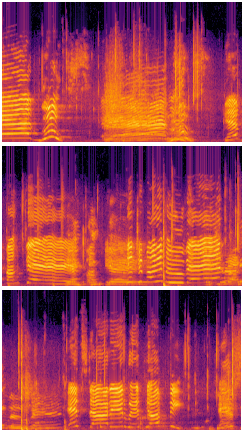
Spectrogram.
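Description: A small group of voices singing and shouting a call-and-response action song, drawn-out sung words rising and falling in pitch, with brief pauses about one and three seconds in.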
